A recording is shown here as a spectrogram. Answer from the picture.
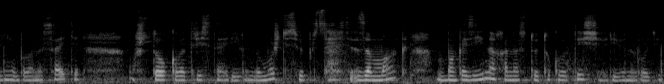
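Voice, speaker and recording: The woman speaks very fast, her intonation fairly even. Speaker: beauty vlogger. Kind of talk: casual talk to camera, unboxing vlog. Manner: soft-spoken.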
